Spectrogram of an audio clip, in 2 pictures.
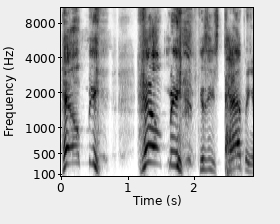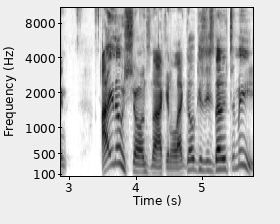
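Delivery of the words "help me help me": very high, shrill, drawn-out screaming. Retelling a training partner caught in a choke, imitating someone screaming. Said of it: "he starts screaming".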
